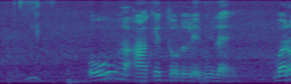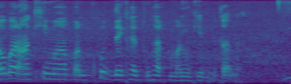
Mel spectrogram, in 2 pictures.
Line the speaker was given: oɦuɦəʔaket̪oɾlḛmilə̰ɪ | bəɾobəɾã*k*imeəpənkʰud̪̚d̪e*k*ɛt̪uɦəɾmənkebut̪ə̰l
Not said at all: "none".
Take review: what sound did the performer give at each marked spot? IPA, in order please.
kʰ, kʰ

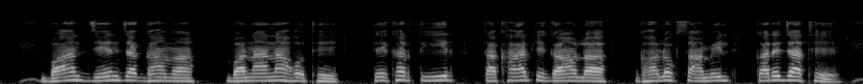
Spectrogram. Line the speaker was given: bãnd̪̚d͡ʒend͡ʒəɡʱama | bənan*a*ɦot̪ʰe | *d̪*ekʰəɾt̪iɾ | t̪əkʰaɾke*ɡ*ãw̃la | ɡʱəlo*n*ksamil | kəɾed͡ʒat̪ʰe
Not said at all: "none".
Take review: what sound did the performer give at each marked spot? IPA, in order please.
a, t̪, ɡ, none

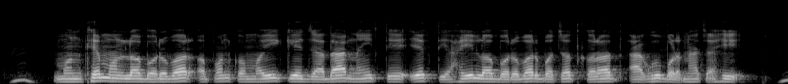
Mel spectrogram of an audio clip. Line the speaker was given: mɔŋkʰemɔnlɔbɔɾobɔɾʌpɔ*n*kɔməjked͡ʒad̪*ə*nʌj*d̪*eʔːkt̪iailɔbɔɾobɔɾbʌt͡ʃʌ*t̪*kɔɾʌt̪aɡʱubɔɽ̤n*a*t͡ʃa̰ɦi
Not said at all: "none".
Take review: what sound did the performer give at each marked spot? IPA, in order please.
n, a, t̪, t̪, a

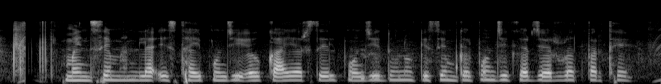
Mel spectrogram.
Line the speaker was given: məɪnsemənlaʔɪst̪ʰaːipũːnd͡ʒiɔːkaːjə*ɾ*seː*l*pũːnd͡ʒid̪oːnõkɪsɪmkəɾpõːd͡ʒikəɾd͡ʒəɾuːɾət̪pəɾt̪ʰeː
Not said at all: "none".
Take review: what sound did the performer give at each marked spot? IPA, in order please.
ɾ, l

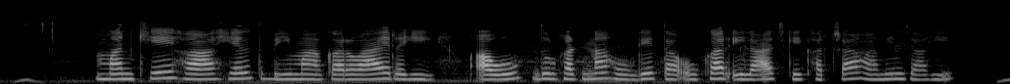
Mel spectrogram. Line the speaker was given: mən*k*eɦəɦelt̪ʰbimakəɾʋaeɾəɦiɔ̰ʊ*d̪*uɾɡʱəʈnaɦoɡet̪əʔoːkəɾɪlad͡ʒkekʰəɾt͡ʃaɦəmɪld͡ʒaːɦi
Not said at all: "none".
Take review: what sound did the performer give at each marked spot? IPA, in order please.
kʰ, d̪

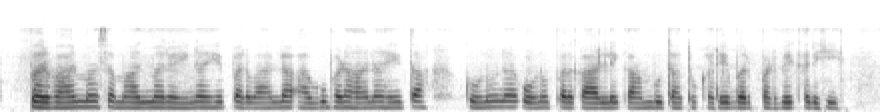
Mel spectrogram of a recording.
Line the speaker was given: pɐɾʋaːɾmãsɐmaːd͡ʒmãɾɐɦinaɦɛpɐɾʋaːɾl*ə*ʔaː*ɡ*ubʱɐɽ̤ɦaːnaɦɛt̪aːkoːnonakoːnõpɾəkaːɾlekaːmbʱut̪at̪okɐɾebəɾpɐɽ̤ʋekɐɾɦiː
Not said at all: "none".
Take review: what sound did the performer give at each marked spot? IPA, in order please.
a, ɡ

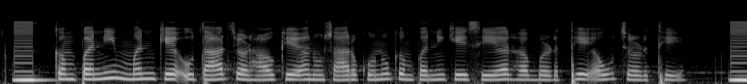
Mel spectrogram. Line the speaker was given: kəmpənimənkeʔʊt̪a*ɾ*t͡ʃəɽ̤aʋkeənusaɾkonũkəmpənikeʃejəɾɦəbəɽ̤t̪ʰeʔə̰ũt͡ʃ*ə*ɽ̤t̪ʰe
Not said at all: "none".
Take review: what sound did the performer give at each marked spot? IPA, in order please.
ɾ, ə

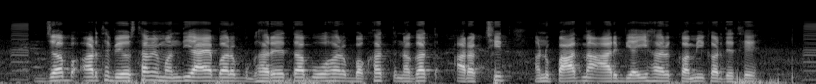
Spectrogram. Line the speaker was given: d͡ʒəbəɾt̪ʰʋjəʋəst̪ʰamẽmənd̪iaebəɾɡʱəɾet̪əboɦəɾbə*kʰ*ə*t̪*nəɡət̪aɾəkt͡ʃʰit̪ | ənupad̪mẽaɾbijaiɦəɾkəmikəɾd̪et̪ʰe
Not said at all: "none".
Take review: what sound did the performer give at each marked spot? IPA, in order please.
kʰ, t̪

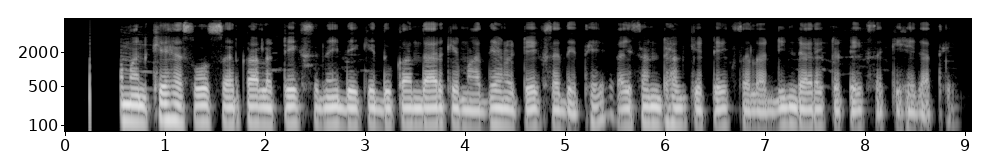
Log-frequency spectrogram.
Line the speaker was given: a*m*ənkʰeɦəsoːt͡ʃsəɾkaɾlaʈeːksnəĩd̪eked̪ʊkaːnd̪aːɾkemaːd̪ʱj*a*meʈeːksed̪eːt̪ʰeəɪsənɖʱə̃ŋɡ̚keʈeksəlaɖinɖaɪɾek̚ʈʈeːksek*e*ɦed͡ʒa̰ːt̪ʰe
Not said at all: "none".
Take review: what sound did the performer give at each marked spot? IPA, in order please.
m, ə, i

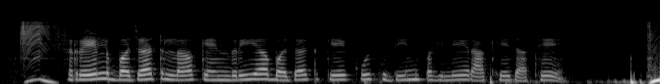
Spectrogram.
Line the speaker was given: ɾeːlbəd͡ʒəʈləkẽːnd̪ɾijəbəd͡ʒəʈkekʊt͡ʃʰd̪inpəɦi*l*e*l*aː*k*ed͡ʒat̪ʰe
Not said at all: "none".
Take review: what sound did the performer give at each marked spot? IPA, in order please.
l, ɾ, kʰ

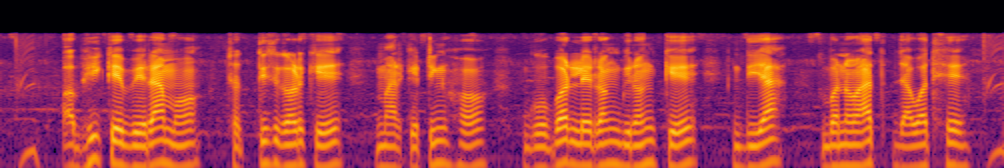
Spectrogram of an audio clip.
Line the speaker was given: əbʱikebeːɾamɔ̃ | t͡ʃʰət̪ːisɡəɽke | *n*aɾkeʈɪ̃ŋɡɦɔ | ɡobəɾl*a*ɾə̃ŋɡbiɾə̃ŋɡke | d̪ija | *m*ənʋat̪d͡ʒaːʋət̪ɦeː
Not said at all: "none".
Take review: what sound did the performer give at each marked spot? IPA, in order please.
m, e, b

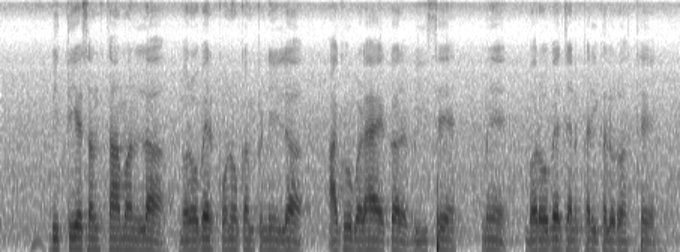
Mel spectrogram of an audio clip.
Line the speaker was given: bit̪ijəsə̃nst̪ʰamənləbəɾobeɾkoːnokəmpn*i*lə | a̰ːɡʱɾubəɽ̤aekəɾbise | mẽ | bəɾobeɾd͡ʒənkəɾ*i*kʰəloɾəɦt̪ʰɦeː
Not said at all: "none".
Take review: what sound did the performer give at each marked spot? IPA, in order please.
i, i

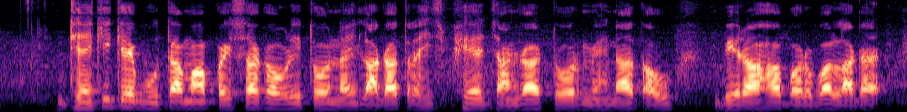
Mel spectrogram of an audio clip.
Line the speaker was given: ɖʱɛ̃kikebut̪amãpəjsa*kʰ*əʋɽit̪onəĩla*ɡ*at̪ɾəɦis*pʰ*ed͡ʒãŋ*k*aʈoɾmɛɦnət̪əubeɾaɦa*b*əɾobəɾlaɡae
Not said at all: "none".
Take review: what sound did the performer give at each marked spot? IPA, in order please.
k, ɡ, pʰ, ɡ, b

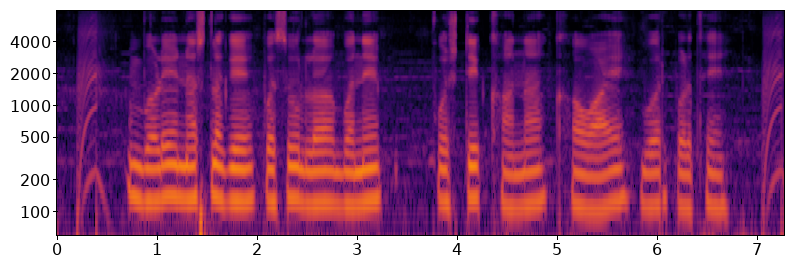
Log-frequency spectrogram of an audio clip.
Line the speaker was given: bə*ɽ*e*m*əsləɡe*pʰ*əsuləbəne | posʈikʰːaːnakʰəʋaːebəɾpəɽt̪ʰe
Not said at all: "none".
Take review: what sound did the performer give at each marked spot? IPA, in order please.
ɽ, n, p

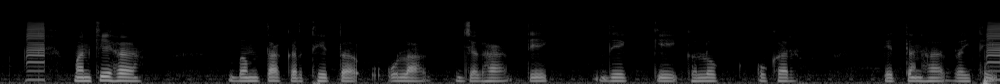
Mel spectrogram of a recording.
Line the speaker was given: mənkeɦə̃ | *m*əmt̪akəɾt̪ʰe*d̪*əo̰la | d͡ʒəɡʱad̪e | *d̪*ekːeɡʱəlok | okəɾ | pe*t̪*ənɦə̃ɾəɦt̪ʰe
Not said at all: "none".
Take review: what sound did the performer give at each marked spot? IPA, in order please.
b, t̪, d̪, t̪

